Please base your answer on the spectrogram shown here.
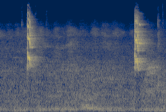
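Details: Lovebirds from a breeding pair: two sharp, bright squawking chirps about two seconds apart, with faint low hum between them.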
